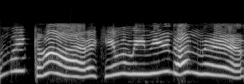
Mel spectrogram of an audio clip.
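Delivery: very high, played-up fake enthusiasm. Redoing own past line as if playing it up: put-on enthusiasm. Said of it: "it must have been when I was putting on, like".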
